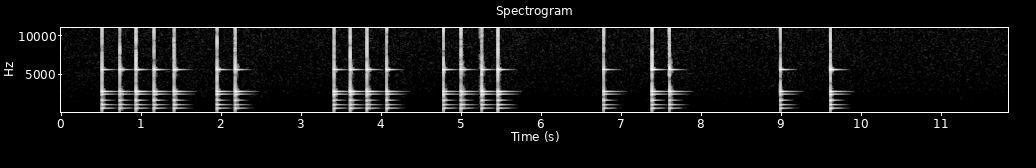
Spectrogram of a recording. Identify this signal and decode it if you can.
Tap code, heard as taps on a metal pipe, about 4 knocks a second. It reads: WTBA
